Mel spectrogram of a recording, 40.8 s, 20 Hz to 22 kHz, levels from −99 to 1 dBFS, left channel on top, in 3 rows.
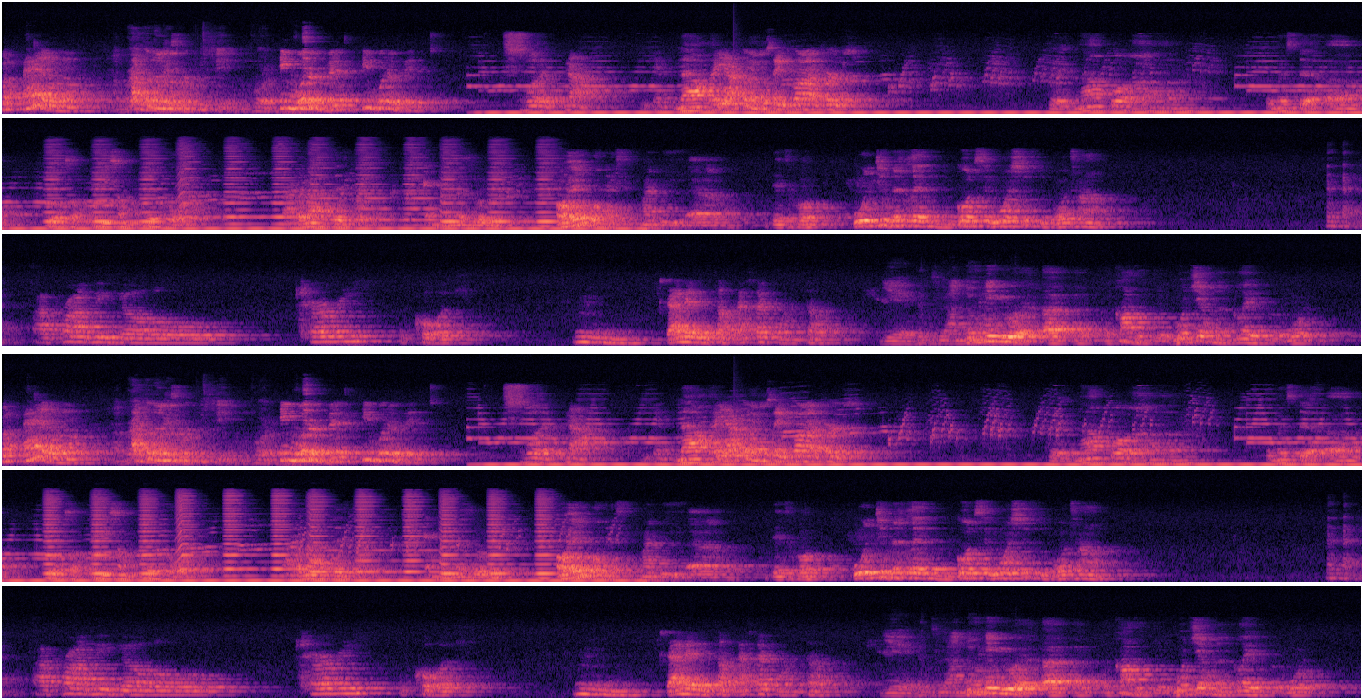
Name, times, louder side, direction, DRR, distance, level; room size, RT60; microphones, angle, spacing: voice 1, 0.0-1.9 2.8-4.2 5.2-5.9 6.5-6.6 7.1-8.5 16.4-16.7 17.8-18.0 20.6-20.7 27.5-29.3 30.1-30.8 31.4-31.7 32.9-33.5 33.8-35.4, equal, 35° left, -6 dB, 1.3 m, -32 dB
voice 2, 1.1-3.1 26.8-27.2 36.0-37.3, left 1 dB, 85° left, -5 dB, 1.4 m, -40 dB
sound 1, 4.6-20.0, right 2 dB, 70° right, 0.4 m, -36 dB
voice 3, 6.7-7.8 10.5-11.9 12.6-13.7 14.0-15.5 16.5-17.3 17.8-18.6 19.1-20.8 21.3-21.7 22.1-24.6 36.8-40.3, left 1 dB, ahead, -7 dB, 0.8 m, -31 dB
5.0 x 3.0 x 2.6 m, 1.1 s
head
